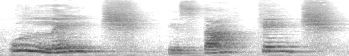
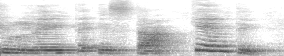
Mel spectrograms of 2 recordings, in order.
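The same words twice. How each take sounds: First: It is spoken in a northern Paraná accent. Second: It is spoken in a Curitiba accent. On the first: "aqui no norte do Paraná, nós, dizemos" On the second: "Vamos pensar lá em Curitiba. Alguém vai dizer que"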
